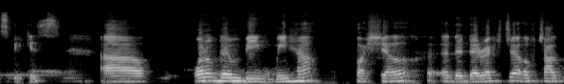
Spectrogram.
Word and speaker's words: Minja: I'm fine with any pronunciation. It's Minha, but it's anything is fine.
